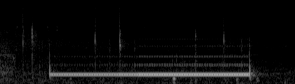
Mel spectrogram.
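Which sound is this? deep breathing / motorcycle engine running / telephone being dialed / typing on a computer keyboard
telephone being dialed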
